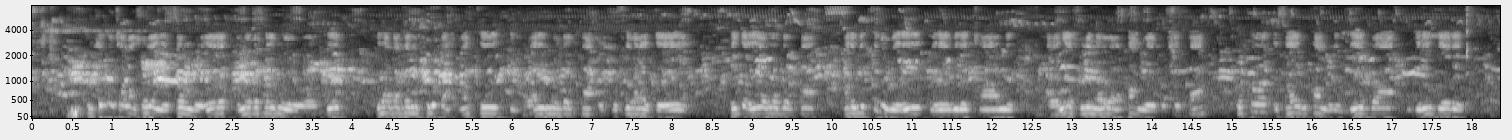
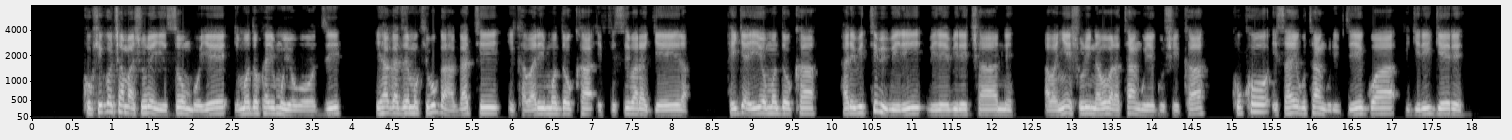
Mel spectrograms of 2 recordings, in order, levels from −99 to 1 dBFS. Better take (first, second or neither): second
